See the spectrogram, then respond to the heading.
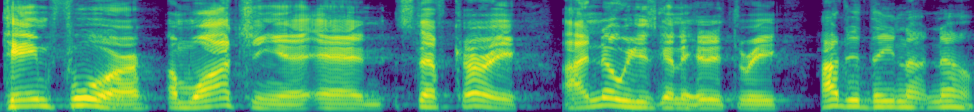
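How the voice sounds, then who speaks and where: Loud and with a bright, sharp tone, a man speaks at a fairly high pitch. His pitch variation is ordinary. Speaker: TV personality and gala emcee. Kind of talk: live event hosting. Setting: gala stage with audience. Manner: fast.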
